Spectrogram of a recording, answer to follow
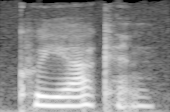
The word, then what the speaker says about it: Coyohuacan: On Holy Thursday we went early in the morning to Coyohuacan, now pronounced Cuyacan, which is almost a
